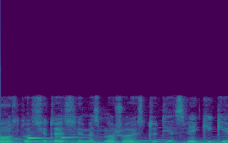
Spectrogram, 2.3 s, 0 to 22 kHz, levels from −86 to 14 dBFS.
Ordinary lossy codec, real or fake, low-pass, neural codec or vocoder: AAC, 64 kbps; real; 7.2 kHz; none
